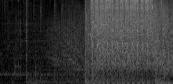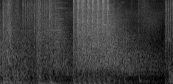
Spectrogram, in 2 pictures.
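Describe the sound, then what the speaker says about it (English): Gunfire in Quantum Break rattles in long, dense automatic bursts that start and stop abruptly, fairly loud, with a brief pause between two sustained volleys. "He was just over there shooting at me."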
